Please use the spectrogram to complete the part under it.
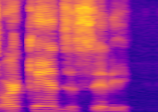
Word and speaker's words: Arkansas City: It's spelled like Arkansas City, but it's Arkansas City, Kansas.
